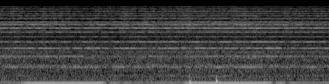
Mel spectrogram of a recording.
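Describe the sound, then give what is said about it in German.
A tram rumbles steadily along its rails with a low, continuous drone and a faint metallic hum, broken by two quick clacks of the wheels over a rail joint. “Beinahe wäre ich in ein Auto gerannt. Und ein paar hundert Meter weiter in eine Straßenbahn.”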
